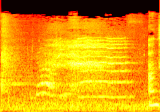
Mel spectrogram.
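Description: A child's high-pitched voice holding one long, slightly wavering note for about a second, like a squeal or sung call.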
